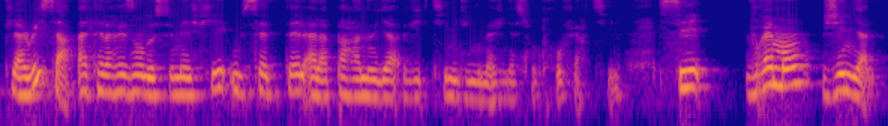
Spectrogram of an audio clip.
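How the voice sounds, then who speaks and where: A woman's voice: on the low side, normal speed, warm tone, husky. A woman chatting casually in a reading vlog, talking into her phone with many fillers and restarts. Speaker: book vlogger. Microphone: phone camera. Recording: phone on a stand, dim light.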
